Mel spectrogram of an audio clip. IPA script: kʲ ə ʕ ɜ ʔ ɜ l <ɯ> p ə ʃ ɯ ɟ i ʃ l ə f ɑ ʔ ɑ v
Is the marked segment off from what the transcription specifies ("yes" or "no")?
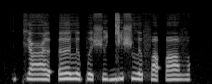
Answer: yes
